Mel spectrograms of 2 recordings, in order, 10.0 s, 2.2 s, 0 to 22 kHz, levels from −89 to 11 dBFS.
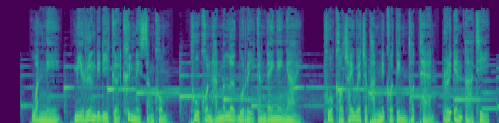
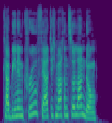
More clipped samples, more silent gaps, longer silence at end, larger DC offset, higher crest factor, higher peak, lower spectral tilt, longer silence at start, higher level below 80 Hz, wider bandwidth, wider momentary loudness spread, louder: neither; neither; second, 0 s vs 0.35 s; neither; second, 12 dB vs 20 dB; about the same, -2 dBFS vs -2 dBFS; first, -5 dB/octave vs -3 dB/octave; first, 0.4 s vs 0.05 s; first, -30 dBFS vs -66 dBFS; about the same, 17 kHz vs 17.5 kHz; about the same, 7 LU vs 5 LU; first, -15 LUFS vs -21 LUFS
